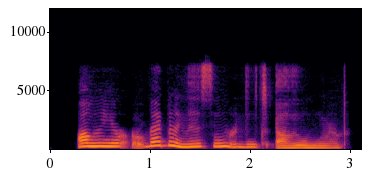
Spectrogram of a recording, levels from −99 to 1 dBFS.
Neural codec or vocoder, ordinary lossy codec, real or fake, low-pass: codec, 16 kHz, 0.5 kbps, FreqCodec, larger model; Opus, 64 kbps; fake; 7.2 kHz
